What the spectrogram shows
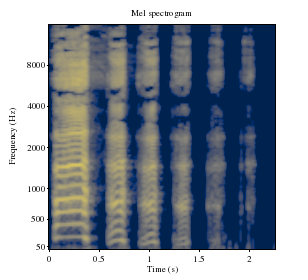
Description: risa forzada Forced laugh

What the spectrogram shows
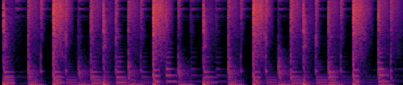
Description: rhythm loop funk dance

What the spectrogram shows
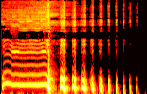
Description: risa chipancera Laugh chimpanzee

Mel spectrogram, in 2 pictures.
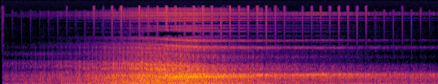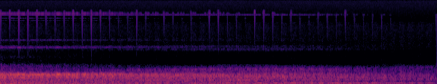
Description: Spaceship dopler; Sound Graph

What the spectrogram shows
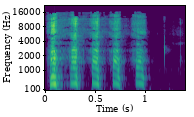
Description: risa traidora laugh treacherous

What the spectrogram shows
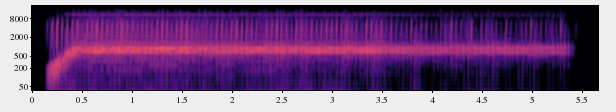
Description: Electronic system sistema electronico; Sound Graph

